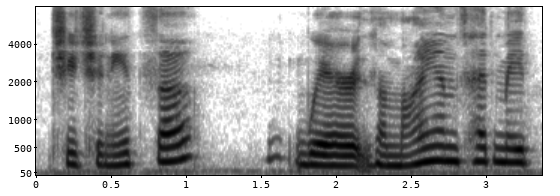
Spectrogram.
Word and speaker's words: Chichen Itza: There is a place in Mexico, and I think it's pronounced Chichen Itza, where the Mayans had made this pyramid shape,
